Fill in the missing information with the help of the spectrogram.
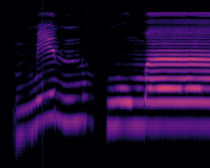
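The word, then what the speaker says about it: مِنْهُمَا: minhuma disebut izhar halqi. Yang mana izhar halqi? Ketika nun sukun bertemu dengan huruf H. Bertemu dengan huruf H. Maka dibaca jelas. Minhuma. Tidak boleh. Minhuma. Tidak boleh. Yang benar adalah minhuma.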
